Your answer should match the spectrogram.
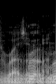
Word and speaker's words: Rosamund: Rosamund Pike? – What is it? Rosamund? – I think it's Rosamund. – Rosamund Pike, yeah.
